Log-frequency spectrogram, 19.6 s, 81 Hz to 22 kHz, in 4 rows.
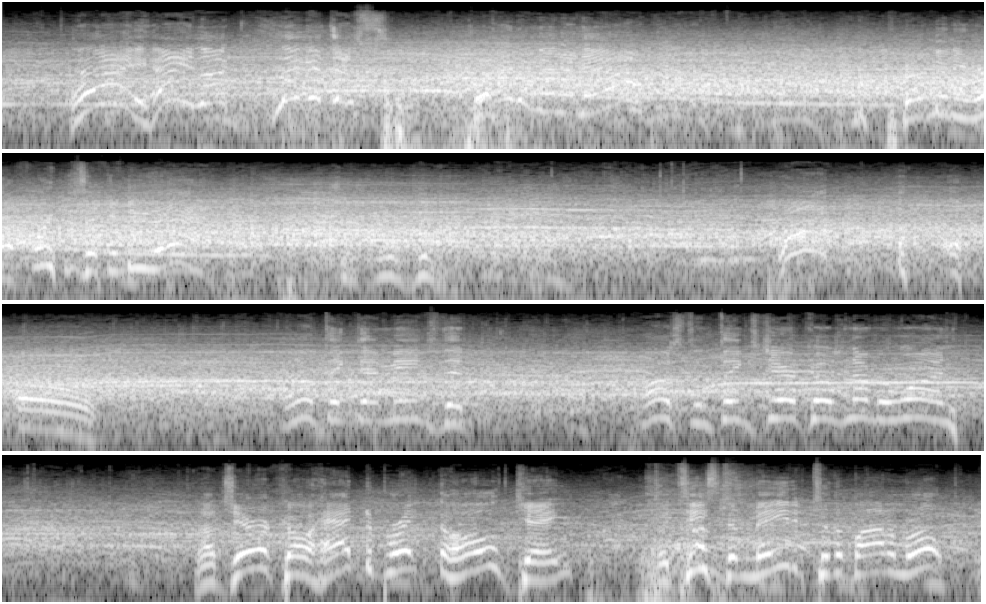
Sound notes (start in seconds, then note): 6.5 laugh; 6.5 applause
